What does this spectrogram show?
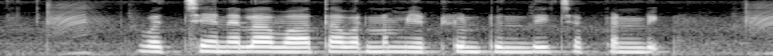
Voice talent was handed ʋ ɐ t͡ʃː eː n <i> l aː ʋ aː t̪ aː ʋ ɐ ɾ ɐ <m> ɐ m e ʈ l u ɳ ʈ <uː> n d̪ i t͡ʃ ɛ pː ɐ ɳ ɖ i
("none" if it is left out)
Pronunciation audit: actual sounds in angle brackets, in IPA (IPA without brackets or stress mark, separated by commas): ɛ, ɳ, u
